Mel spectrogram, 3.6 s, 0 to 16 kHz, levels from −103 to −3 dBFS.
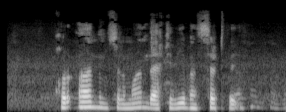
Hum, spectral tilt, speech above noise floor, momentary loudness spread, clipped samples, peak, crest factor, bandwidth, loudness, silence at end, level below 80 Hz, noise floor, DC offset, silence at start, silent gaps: none; -7 dB/octave; 31 dB; 10 LU; under 0.1%; -6 dBFS; 20 dB; 9.6 kHz; -26 LUFS; 0.1 s; -72 dBFS; -56 dBFS; under 0.1%; 0.7 s; none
